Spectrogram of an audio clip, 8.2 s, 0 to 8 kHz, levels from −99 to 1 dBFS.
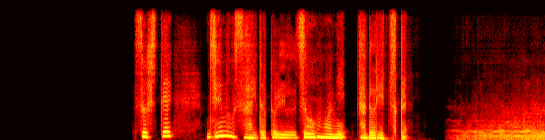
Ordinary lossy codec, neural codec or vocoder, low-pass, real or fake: none; codec, 16 kHz in and 24 kHz out, 0.6 kbps, FireRedTTS-2 codec; 7.2 kHz; fake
